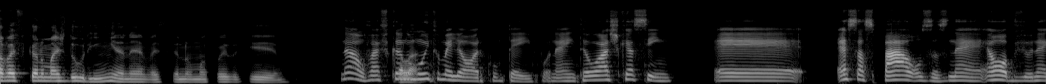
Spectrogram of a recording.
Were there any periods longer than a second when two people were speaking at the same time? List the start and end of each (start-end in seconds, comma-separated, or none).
none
